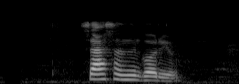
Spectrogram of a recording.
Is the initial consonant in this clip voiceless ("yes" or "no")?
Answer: yes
